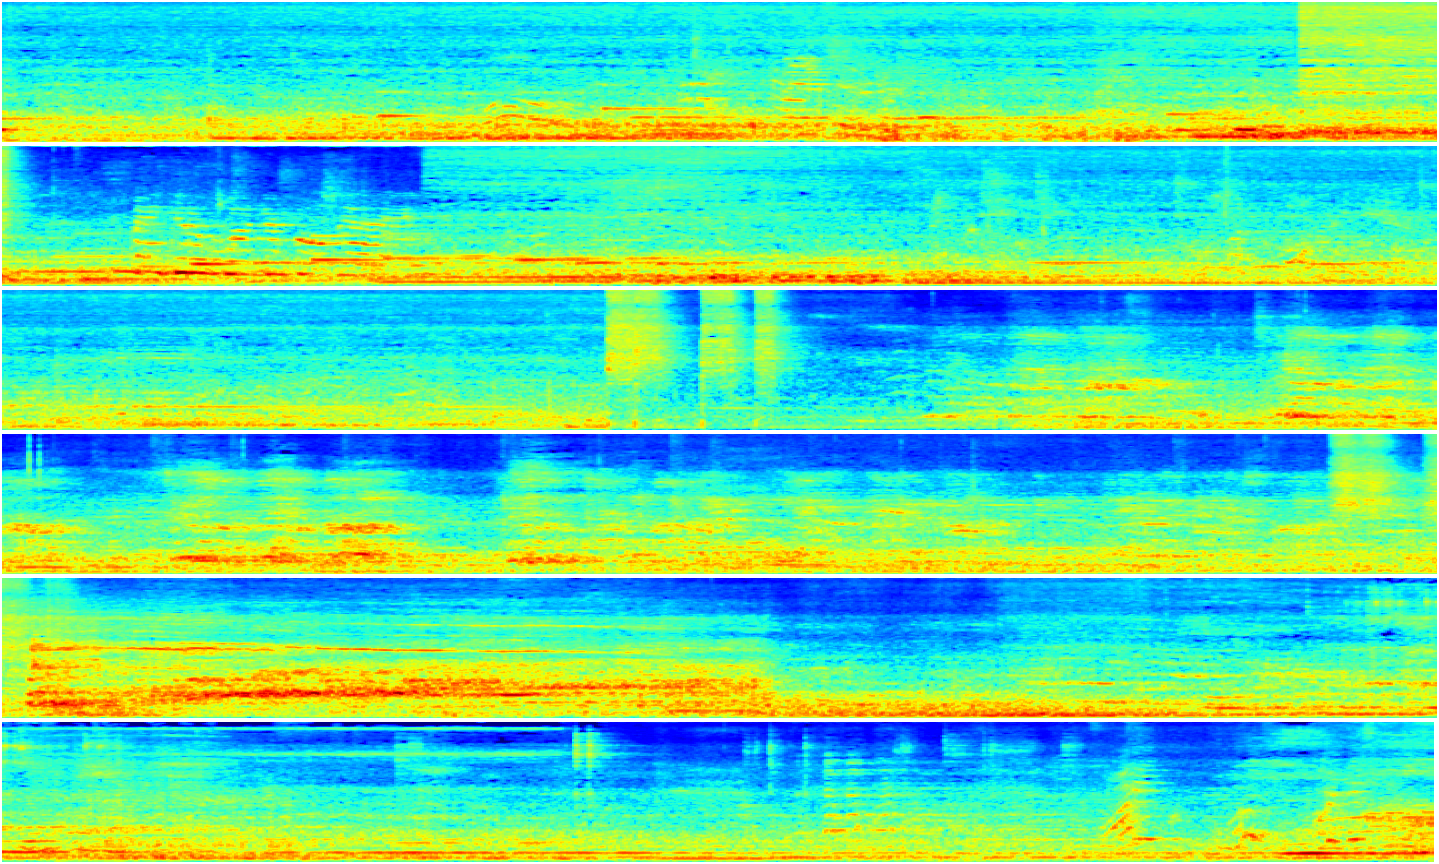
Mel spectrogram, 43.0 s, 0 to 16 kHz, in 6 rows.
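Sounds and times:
indistinct voices: 0:00.0 - 0:17.4, 0:18.4 - 0:43.0
sustained eerie tones: 0:00.0 - 0:17.4, 0:28.8 - 0:43.0
short sharp hiss bursts: 0:06.5 - 0:07.4, 0:17.4 - 0:18.4.

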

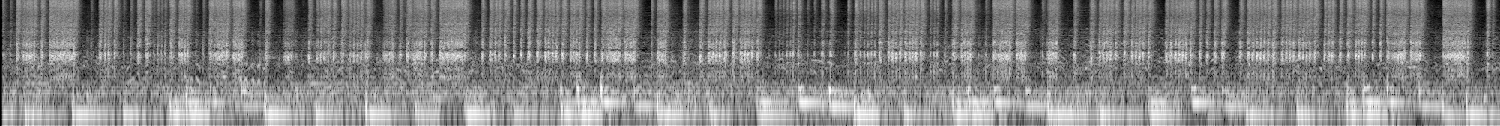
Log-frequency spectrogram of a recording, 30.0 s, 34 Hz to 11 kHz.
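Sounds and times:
snare drum rolls: 0:00.0 - 0:30.0
tenor and bass drums beating: 0:00.0 - 0:30.0.

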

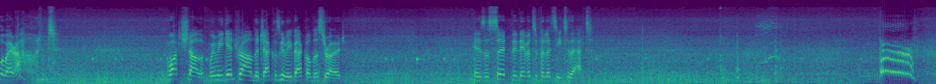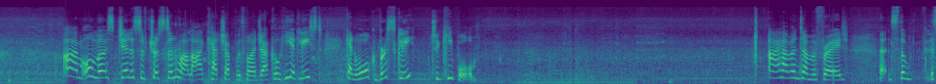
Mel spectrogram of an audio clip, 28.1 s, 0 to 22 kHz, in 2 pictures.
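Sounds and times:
vehicle engine and tyre rumble: 0:00.0 - 0:28.0
wind noise on microphone: 0:09.0 - 0:12.0.

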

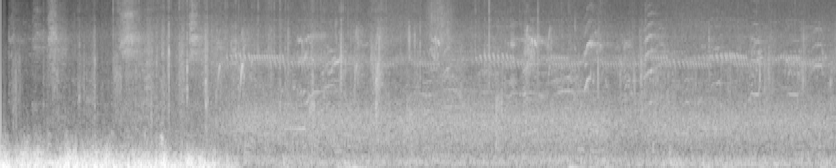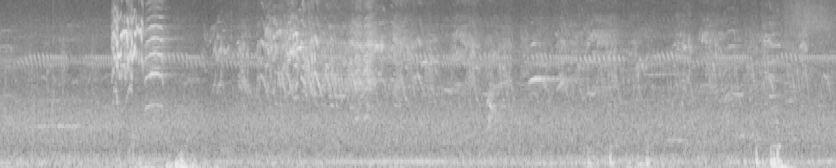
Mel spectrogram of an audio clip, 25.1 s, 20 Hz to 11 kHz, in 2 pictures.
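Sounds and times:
wild birds chirping: 0:01.8 - 0:25.0.

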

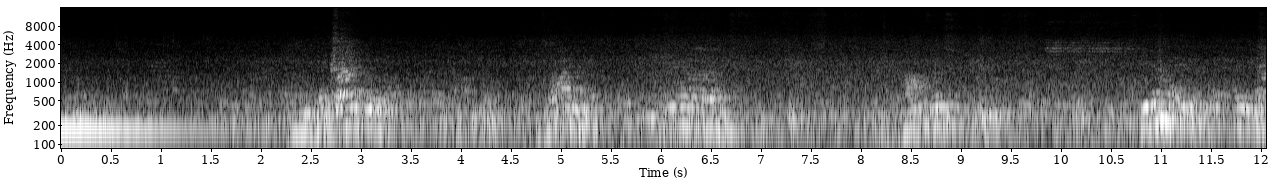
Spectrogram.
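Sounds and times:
low-pitched hum: 0:00.0 - 0:02.5.

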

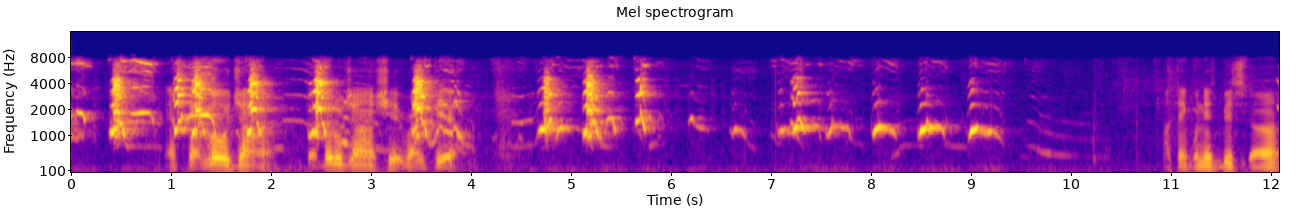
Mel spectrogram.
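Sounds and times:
puppy whining and yipping: 0:00.0 - 0:10.3.

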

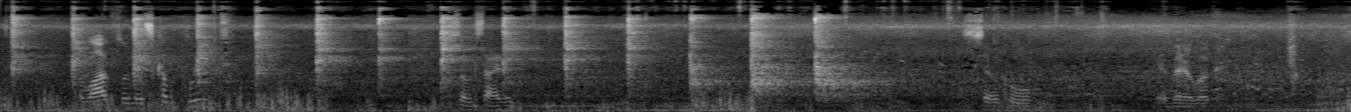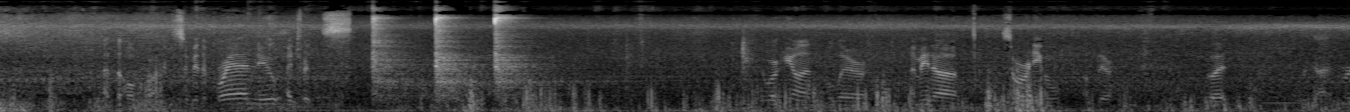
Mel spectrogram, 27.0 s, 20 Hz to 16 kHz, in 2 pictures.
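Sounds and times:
sharp knocks: 0:00.0 - 0:09.3, 0:16.0 - 0:19.5
sharp metal clanks: 0:00.0 - 0:10.3, 0:15.8 - 0:19.3
excavator engine rumble: 0:00.0 - 0:22.6.

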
